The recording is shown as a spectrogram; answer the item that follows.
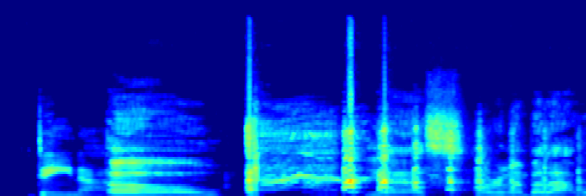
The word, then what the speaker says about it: Dana: Not really, but to us, D-A-N-A is Dana, right? Yeah. Dominic was pronouncing it Donna.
